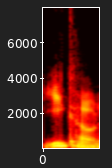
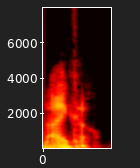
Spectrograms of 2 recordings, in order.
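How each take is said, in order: First: The first syllable sounds like the letter E. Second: The first syllable does not sound like E. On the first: The speaker calls it right. "the first character is pronounced like the letter E" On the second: The speaker calls it wrong. "not Ico"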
